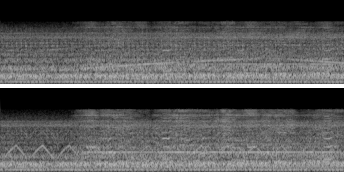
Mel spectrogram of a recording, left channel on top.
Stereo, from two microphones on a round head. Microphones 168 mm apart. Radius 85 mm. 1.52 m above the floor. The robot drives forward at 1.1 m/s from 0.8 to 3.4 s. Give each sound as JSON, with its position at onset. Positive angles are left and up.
{"t": 0.0, "sound": "a helicopter", "side_deg": 35}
